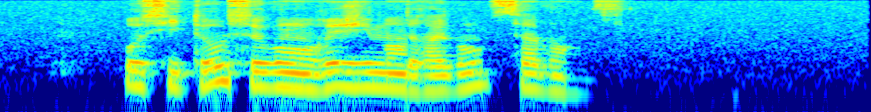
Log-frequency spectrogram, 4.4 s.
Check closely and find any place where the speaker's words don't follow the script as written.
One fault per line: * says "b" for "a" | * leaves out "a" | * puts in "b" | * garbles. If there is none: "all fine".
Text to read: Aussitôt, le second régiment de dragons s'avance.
* leaves out "le"
* leaves out "de"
